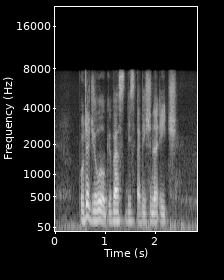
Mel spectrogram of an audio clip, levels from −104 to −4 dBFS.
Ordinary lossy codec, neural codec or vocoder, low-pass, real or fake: none; codec, 16 kHz, 2 kbps, X-Codec, HuBERT features, trained on general audio; none; fake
